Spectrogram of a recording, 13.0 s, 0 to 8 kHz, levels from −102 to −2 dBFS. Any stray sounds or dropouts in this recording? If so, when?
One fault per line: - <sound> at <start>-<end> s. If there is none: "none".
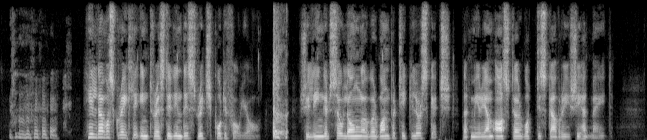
- laugh at 0.2-1.4 s
- cough at 5.4-5.8 s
